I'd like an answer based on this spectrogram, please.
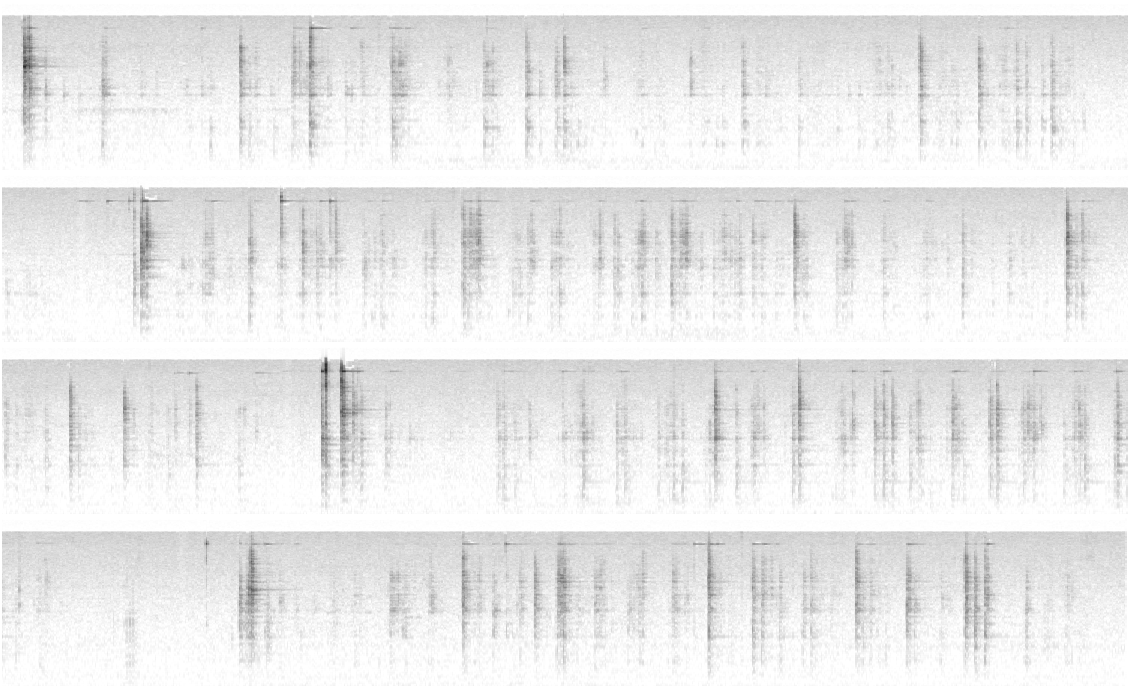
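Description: Chrome lug nuts being spun by hand onto the wheel studs of a Mitsubishi Lancer's alloy wheel: a run of small, irregular metallic clicks of nut on thread, with a few sharper clinks spaced several seconds apart.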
